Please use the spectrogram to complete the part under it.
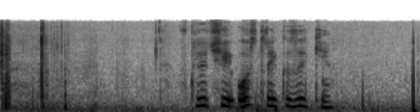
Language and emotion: Russian, neutral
